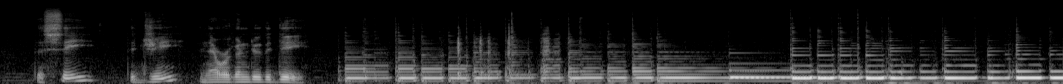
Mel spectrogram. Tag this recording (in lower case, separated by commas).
harp, pizzicato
